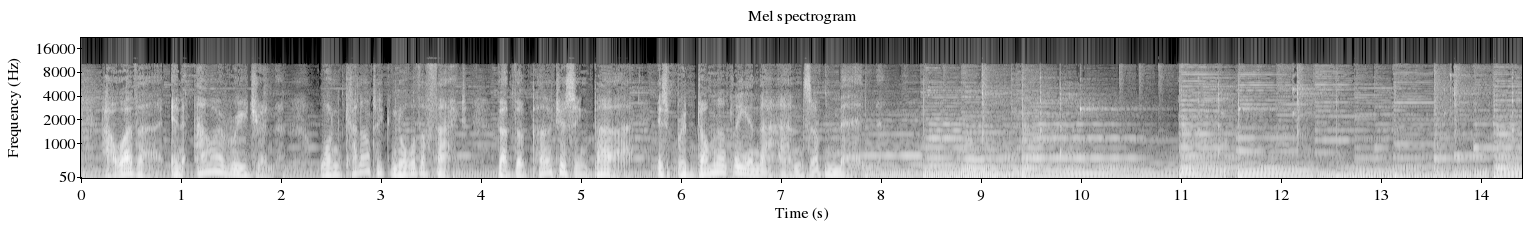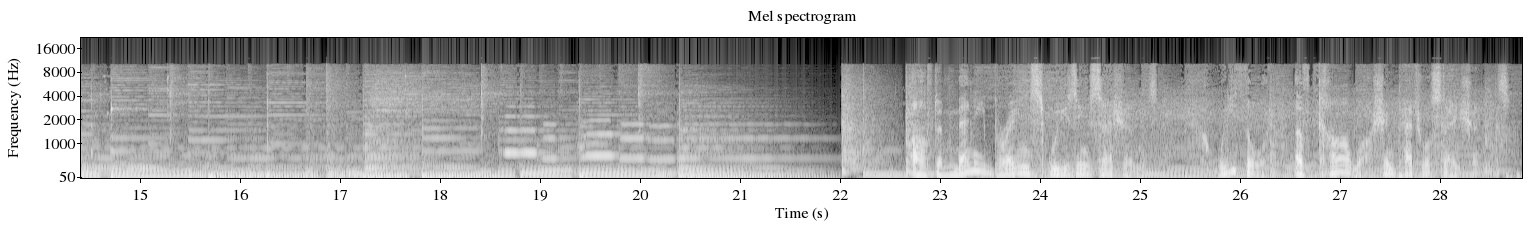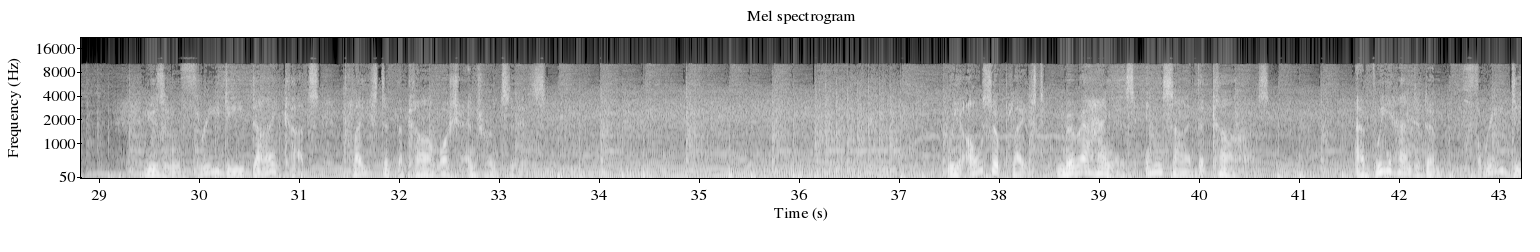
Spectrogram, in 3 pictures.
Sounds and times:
Music: 0:00.0 - 0:43.2.

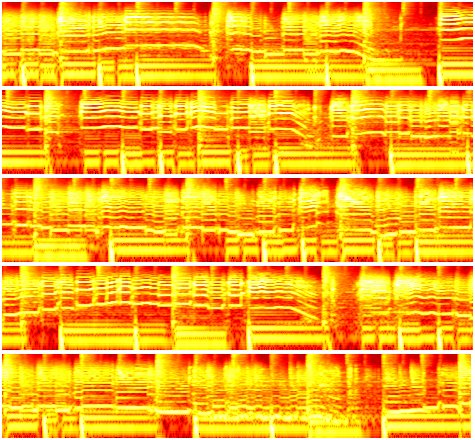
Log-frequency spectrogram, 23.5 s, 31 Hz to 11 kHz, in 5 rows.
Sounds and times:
Electric guitar: 0:00.0 - 0:23.5.

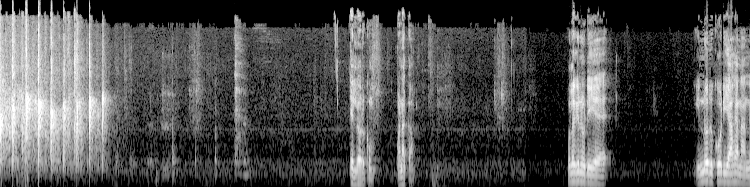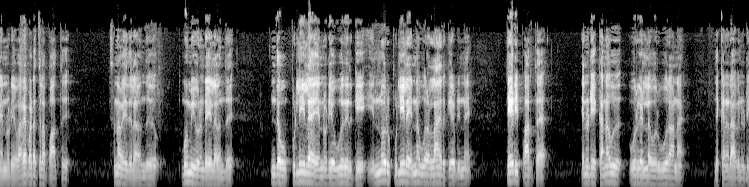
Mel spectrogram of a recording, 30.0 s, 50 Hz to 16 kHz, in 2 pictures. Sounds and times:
Narration, monologue: 0:02.4 - 0:29.9
Male speech, man speaking: 0:07.0 - 0:08.4, 0:11.4 - 0:12.3, 0:13.9 - 0:16.5, 0:17.2 - 0:19.7, 0:20.4 - 0:24.5, 0:25.2 - 0:26.0, 0:26.6 - 0:29.9.

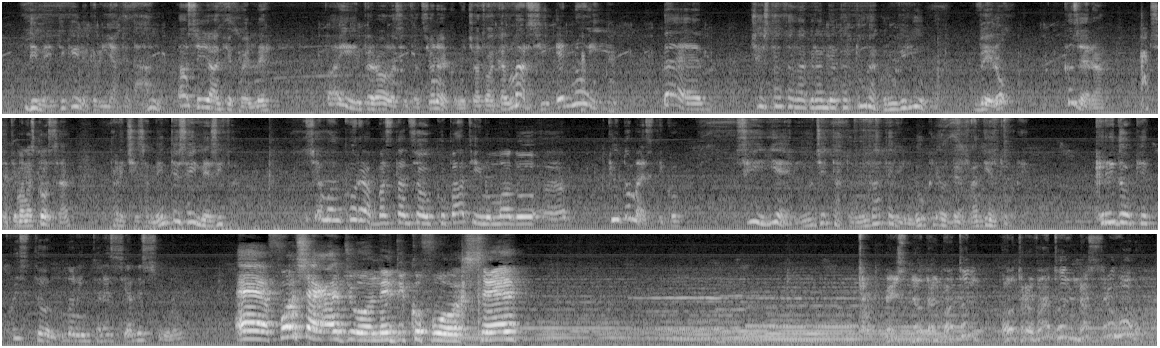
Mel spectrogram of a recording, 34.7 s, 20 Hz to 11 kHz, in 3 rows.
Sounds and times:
Speech: 0:00.2 - 0:13.9, 0:14.6 - 0:21.8, 0:22.5 - 0:28.4, 0:31.7 - 0:34.6.

